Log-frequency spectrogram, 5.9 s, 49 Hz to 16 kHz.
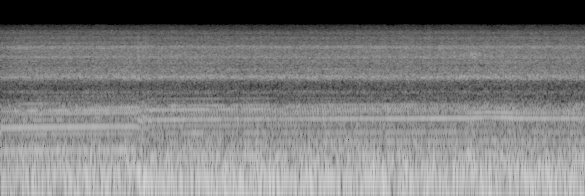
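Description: KTM X-Bow Comp R's turbocharged four-cylinder engine running hard at speed, heard from the open cockpit with a steady rush of wind, the car accelerating from about 107 to 119 mph.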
